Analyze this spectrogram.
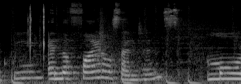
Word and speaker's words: mon: And the final sentence, mon logement est simple. In this sentence, we have another nasal with mon, so the N is not going to be pronounced.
